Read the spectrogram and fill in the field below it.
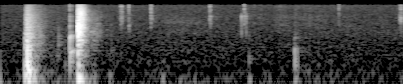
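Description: A pickaxe chips at stone blocks in a video game.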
